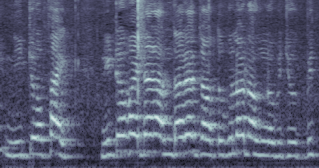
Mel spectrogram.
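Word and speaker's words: Gnetophyta: এটা হচ্ছে সব, দেখো জিটা উচ্চারণ করতেছি না, নিটোফাইটা উচ্চারণ করার সময় কি বলতেছি, নিটোফাইটা।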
